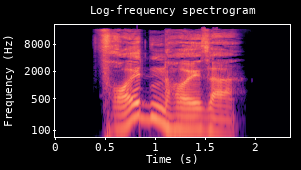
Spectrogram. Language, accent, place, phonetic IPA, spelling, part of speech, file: German, Germany, Berlin, [ˈfʁɔɪ̯dn̩ˌhɔɪ̯zɐ], Freudenhäuser, noun, De-Freudenhäuser.ogg
- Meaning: nominative/accusative/genitive plural of Freudenhaus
